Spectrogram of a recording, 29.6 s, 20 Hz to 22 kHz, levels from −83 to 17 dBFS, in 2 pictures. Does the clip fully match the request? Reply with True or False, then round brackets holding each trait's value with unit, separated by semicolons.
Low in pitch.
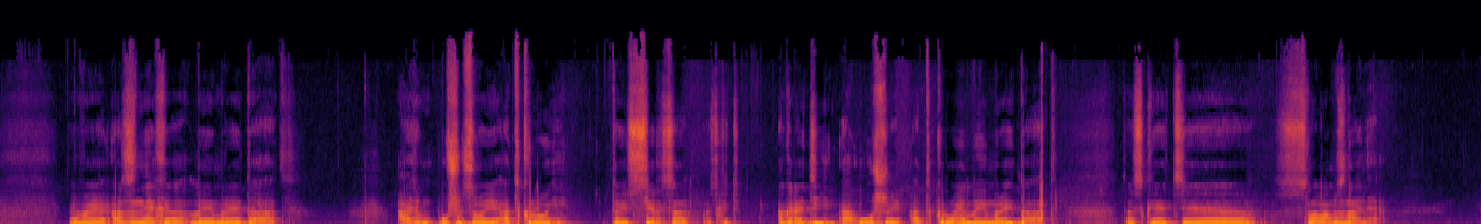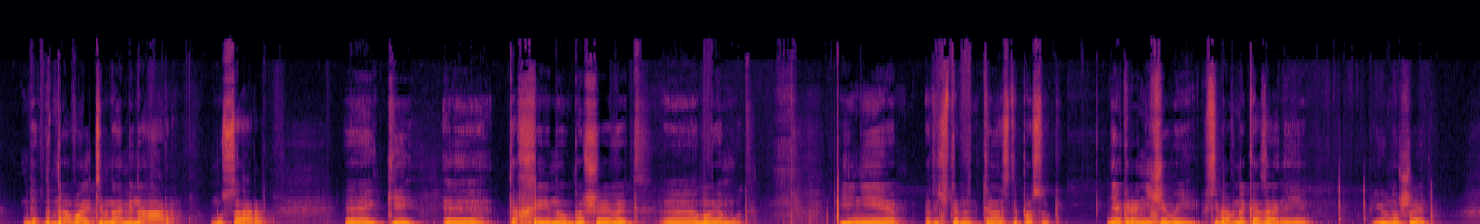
True (130 Hz)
